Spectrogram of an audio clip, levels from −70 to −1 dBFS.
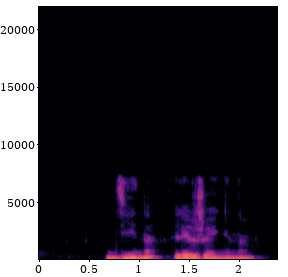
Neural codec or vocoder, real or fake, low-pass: none; real; 7.2 kHz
